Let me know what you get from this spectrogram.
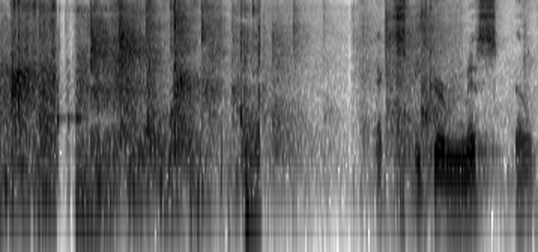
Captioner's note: attendees applauding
